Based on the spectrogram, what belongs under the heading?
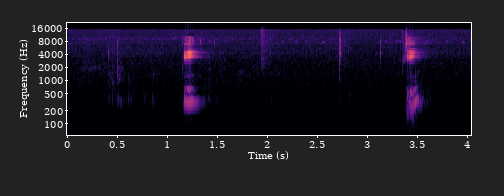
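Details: A pet budgerigar talks, mimicking camera shutter sounds ("kasha kasha") and learned phrases in two short, clipped, speech-like bursts about two seconds apart, with faint clicking in a quiet room.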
